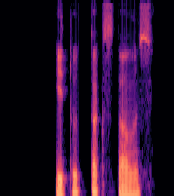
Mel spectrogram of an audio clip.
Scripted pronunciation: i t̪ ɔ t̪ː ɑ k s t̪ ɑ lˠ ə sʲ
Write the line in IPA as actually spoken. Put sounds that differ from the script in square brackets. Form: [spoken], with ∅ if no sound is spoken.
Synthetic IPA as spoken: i t̪ [u] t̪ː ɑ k s t̪ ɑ lˠ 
